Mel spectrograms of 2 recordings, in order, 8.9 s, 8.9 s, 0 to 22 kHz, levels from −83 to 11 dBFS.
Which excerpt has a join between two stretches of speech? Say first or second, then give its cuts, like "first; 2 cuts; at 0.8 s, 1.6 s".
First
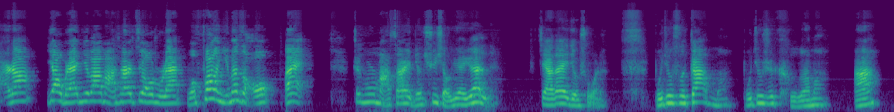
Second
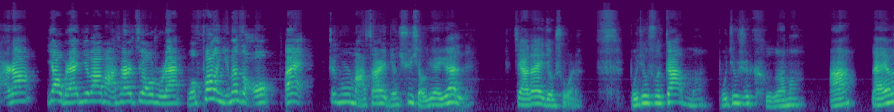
second; 1 cut; at 3.2 s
